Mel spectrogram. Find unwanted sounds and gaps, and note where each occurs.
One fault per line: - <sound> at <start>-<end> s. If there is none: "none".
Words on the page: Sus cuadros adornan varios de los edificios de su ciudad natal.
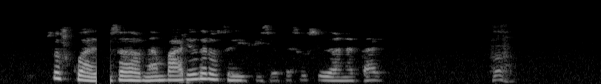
- dropout at 1.0-1.1 s
- laugh at 4.9-5.2 s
